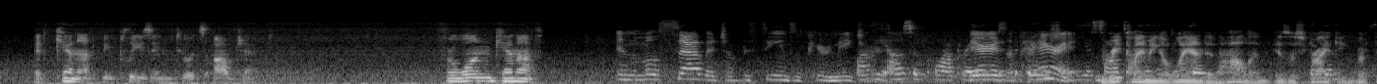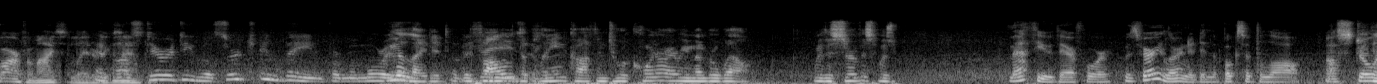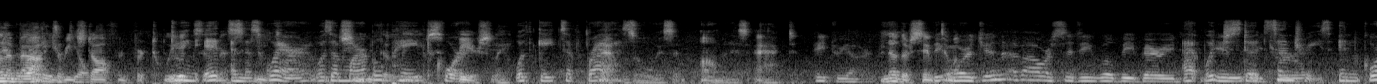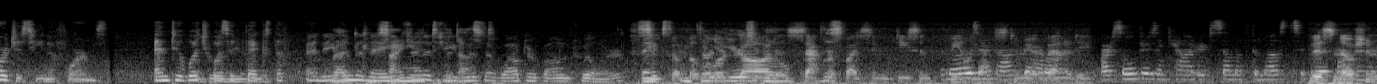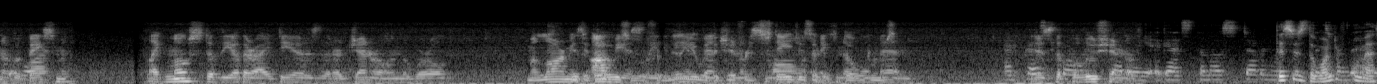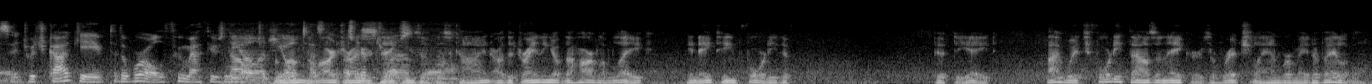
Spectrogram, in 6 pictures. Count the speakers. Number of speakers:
nine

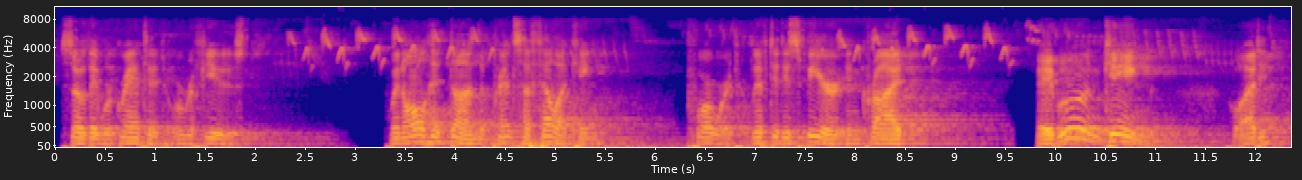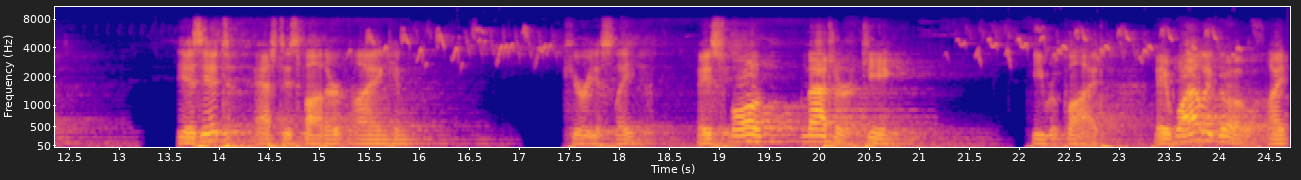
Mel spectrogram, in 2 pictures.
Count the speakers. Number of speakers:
one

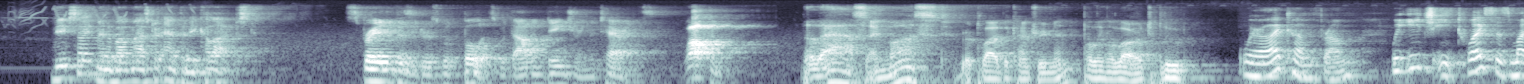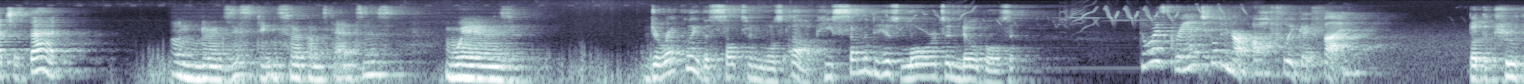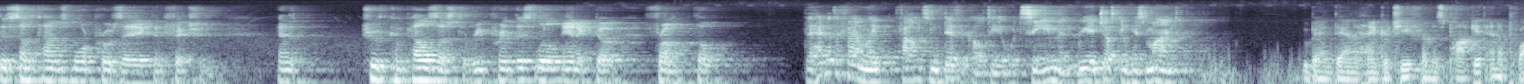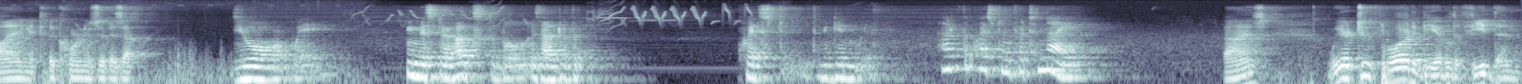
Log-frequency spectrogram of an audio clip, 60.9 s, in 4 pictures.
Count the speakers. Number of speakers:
eight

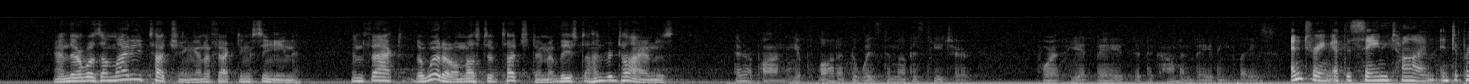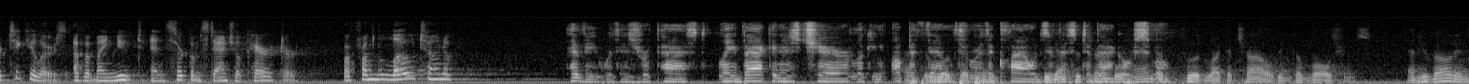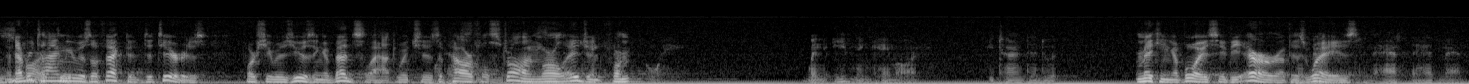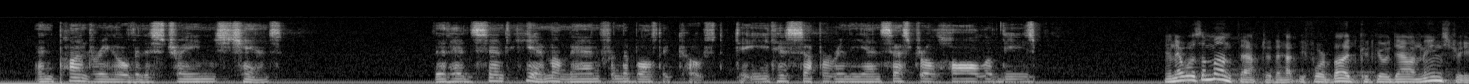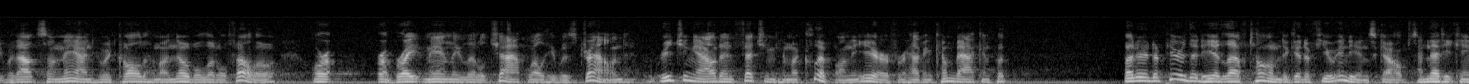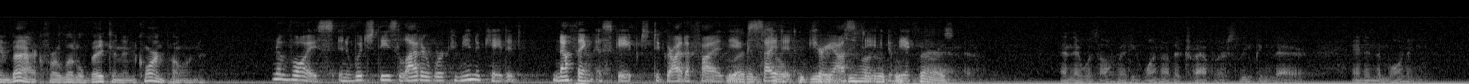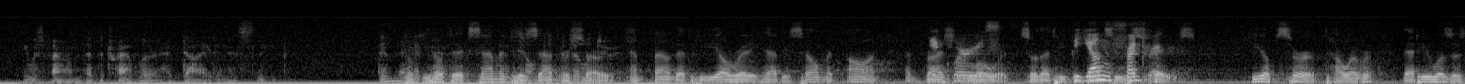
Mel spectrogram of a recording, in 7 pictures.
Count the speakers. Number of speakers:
five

